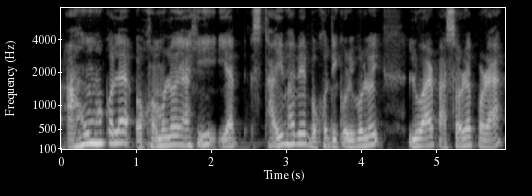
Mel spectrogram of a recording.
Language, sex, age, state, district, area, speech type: Assamese, male, 45-60, Assam, Charaideo, urban, spontaneous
